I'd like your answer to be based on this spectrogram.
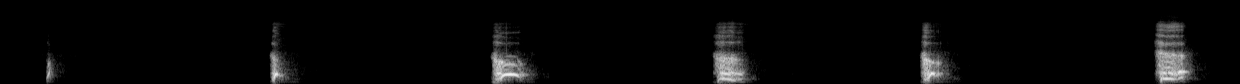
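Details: Persistent hiccups: six sharp, abrupt hiccups in about twelve seconds with uneven gaps, worse when talking, in daily 12-hour episodes with occasional burps, a rare condition present since December 2015 after a surgery causing nerve damage.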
